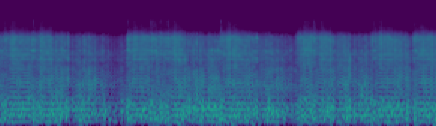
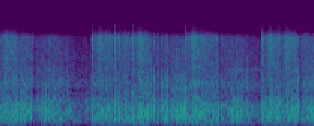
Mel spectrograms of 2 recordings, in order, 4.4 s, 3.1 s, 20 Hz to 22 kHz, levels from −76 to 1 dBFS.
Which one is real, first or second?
second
